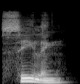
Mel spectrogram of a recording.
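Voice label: "sealing", British English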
